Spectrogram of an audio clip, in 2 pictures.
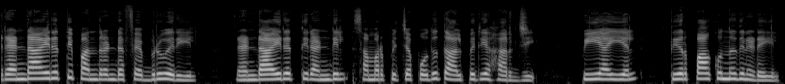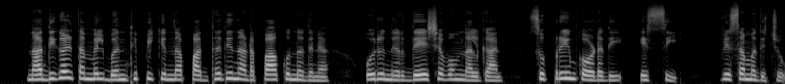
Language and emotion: Malayalam, neutral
